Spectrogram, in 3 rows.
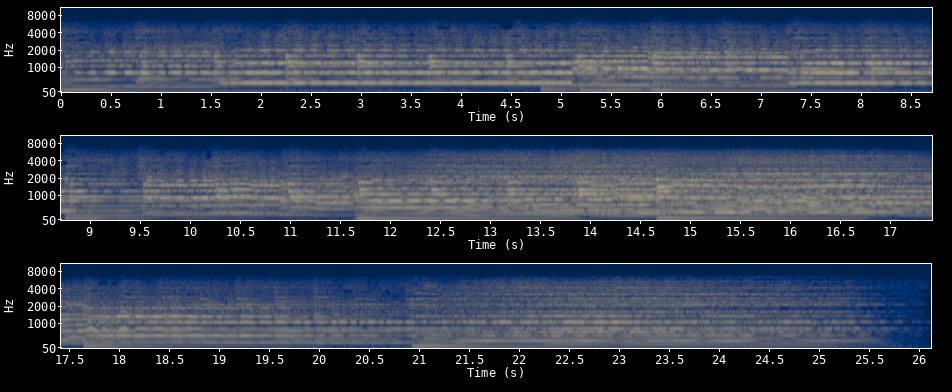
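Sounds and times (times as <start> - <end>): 
sad flute: 0.0 - 26.1
sad piano: 0.0 - 26.1
sad strings: 0.0 - 26.1.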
